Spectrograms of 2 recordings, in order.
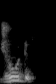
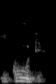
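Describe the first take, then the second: First: It begins with a soft j sound. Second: It begins with a hard g sound. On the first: "the word good comes from the word Jud"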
